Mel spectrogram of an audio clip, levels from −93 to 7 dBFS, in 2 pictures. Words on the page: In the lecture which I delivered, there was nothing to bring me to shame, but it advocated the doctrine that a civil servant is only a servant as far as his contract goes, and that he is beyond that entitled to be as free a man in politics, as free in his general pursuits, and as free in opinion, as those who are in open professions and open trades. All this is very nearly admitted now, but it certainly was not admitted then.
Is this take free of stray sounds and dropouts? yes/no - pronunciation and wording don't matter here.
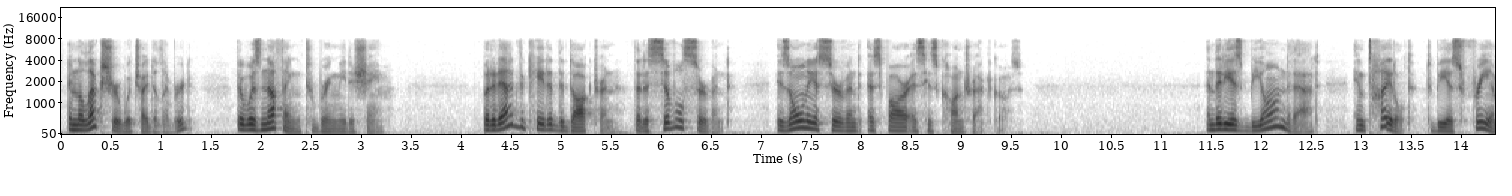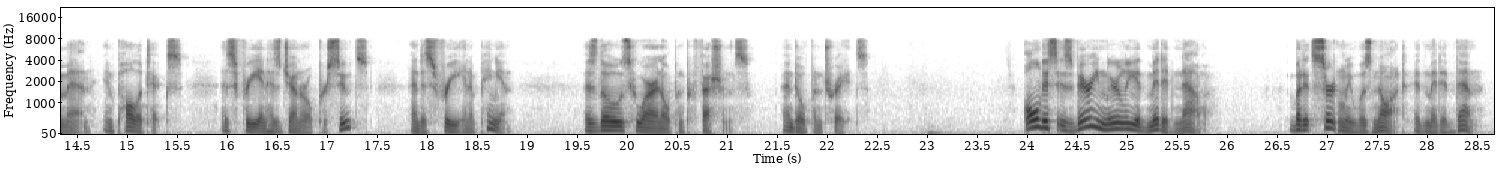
yes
